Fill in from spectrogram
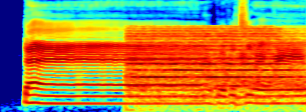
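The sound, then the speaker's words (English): The loud, brassy Hot Mic horn, also called the My Bookie horn, blares as a sound effect. It is one steady, buzzy low tone held for nearly three seconds without a break and rich in harsh overtones. “All right, sound the Hot Mic horn, the My Bookie horn,”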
